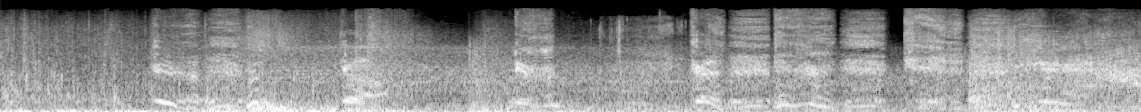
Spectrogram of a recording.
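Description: A young man shouts with effort.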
